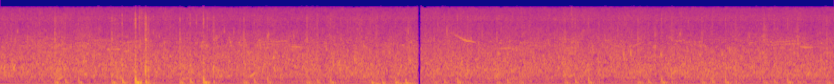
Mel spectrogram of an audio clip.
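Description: A horse's hooves clatter at a gallop on stone.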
